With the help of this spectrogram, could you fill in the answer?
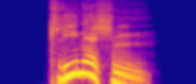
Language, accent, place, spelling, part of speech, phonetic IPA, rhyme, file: German, Germany, Berlin, klinischem, adjective, [ˈkliːnɪʃm̩], -iːnɪʃm̩, De-klinischem.ogg
- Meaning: strong dative masculine/neuter singular of klinisch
